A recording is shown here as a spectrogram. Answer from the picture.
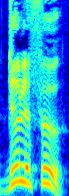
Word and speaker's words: Deulofeu: It's Deulofeu. Believe He's me. struggling with that surname. Believe me, I know these things. If you're in Spain now and you said Deulofeu, everybody know exactly what you're talking about.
